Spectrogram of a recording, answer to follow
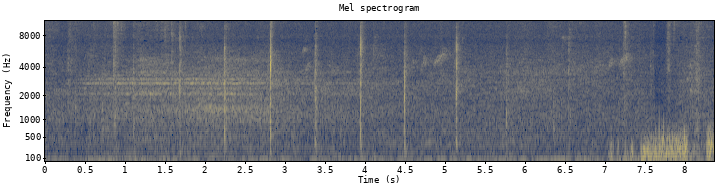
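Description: Footsteps on stone paving at a walking pace, about two a second, over a steady low rumble. The rumble swells louder near the end.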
